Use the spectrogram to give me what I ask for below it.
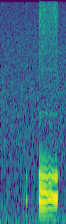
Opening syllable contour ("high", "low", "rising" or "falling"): low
